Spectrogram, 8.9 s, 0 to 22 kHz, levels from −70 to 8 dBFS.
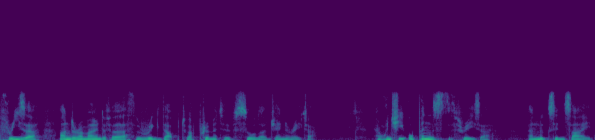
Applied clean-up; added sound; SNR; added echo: none; none; none; none.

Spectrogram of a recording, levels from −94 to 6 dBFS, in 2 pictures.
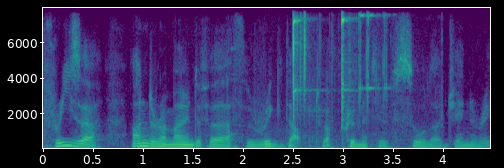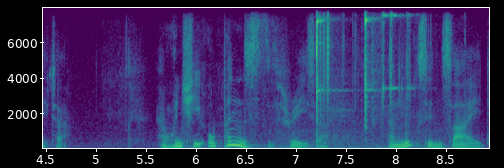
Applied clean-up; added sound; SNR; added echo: none; Shatter / Crushing; 3 dB; none.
